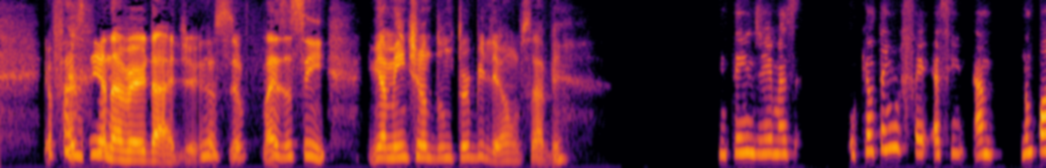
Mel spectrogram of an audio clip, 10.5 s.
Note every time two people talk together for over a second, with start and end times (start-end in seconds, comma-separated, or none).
none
